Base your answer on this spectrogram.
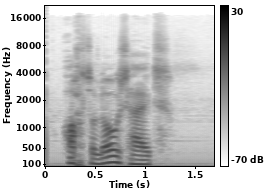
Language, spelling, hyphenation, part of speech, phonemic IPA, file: Dutch, achteloosheid, ach‧te‧loos‧heid, noun, /ɑxtəˈloːsˌɦɛi̯t/, Nl-achteloosheid.ogg
- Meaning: carelessness, negligence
